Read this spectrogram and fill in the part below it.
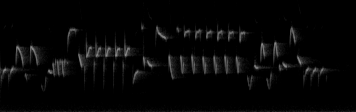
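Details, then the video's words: Eurasian wren (Troglodytes troglodytes) in spring in Belarus pours out a loud, high, rapid song of trills and sharp notes, running about five seconds without a break. "Eurasian Wren’s Spring Serenade"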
